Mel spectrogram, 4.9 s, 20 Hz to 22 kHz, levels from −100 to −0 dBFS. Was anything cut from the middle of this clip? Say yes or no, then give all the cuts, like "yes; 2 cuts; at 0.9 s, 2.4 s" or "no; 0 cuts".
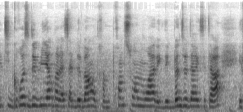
no; 0 cuts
